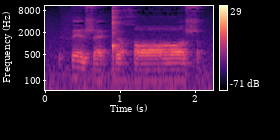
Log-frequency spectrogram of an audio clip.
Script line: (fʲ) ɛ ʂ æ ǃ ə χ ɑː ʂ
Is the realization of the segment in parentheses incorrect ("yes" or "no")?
yes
